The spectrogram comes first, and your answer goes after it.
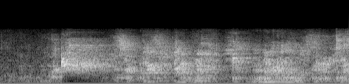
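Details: Bulldog in the morning, rolling wildly on his favorite raised bed in a playful frenzy, letting out a run of loud, rough, yapping barks and grumbles, with his owner's voice nearby.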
